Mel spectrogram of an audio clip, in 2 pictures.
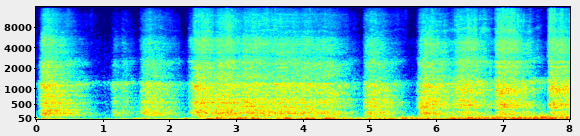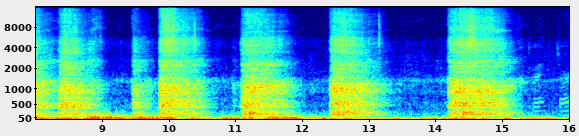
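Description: Handheld gas torch blasting flame onto chiles on a kettle grill to blister their skins. Its rushing, rumbling noise comes in repeated surges with brief dips between them.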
